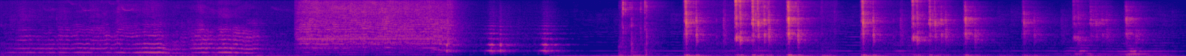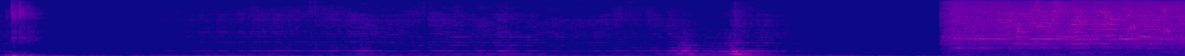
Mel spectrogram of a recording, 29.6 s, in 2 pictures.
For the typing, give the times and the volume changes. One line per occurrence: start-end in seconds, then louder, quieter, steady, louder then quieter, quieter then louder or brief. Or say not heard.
7.8-15.3 quieter.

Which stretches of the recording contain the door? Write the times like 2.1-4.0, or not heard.
not heard.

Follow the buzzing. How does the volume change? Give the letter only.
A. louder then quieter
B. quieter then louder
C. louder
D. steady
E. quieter
B.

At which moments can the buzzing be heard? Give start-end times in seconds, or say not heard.
0.0-29.5.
